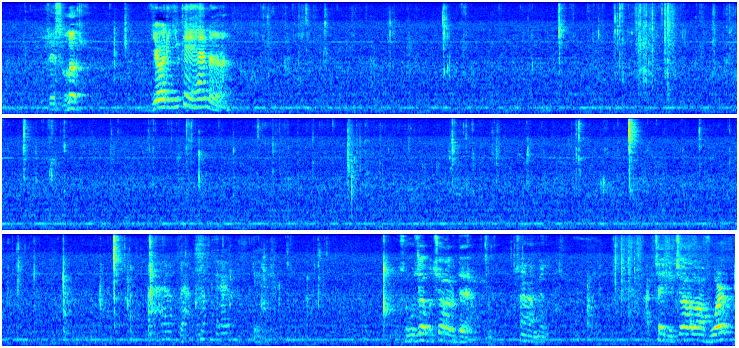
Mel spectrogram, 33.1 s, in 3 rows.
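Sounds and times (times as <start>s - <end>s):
chewing fried chicken: 3.4s - 33.0s.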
